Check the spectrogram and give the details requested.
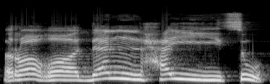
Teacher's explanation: ألف ساكنة ما قبلها مفتوح ها فهو من الطبيعي حركتين. رغدا نفخم الراء والغين لدينا تنوين وبعده الحاء في كلمتين فالحكم إظهار بدون غنة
